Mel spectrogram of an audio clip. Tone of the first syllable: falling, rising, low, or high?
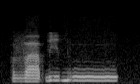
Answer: low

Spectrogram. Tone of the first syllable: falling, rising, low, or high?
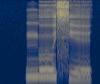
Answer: high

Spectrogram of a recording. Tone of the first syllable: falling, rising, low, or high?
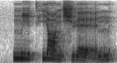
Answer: falling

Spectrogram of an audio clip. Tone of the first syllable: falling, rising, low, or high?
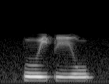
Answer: low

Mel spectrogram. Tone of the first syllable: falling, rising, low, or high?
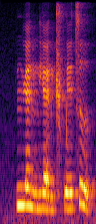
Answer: falling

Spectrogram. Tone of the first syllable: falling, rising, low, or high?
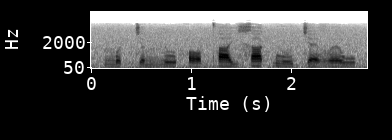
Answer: low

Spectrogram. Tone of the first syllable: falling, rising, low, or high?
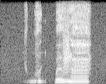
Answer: high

